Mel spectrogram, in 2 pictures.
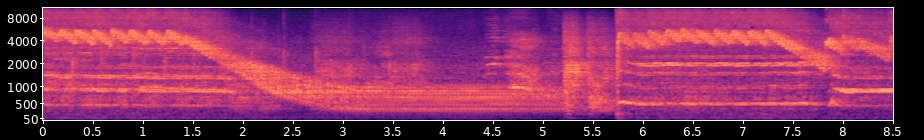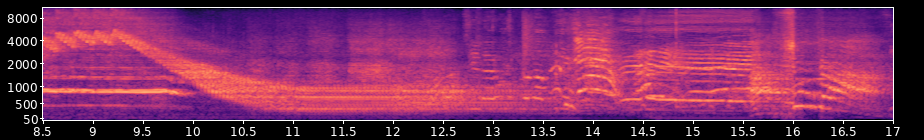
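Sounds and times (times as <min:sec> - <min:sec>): synthesizer pitch sweeps: 0:00.0 - 0:14.3
synthesizer drone: 0:00.0 - 0:15.6.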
